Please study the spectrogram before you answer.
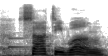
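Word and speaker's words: サーティワン: stolen english loan word sati wang is how japanese people say baskin robbins because for some reason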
